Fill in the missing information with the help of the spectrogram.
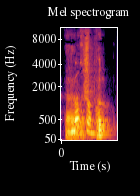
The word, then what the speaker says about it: Bochum: J'ai noté que vous aviez un doctorat en neurosciences obtenu en Allemagne à l'université de Bucom. – Bochum. – Oui, c'est ce que j'allais dire, je prononce très probablement mal.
